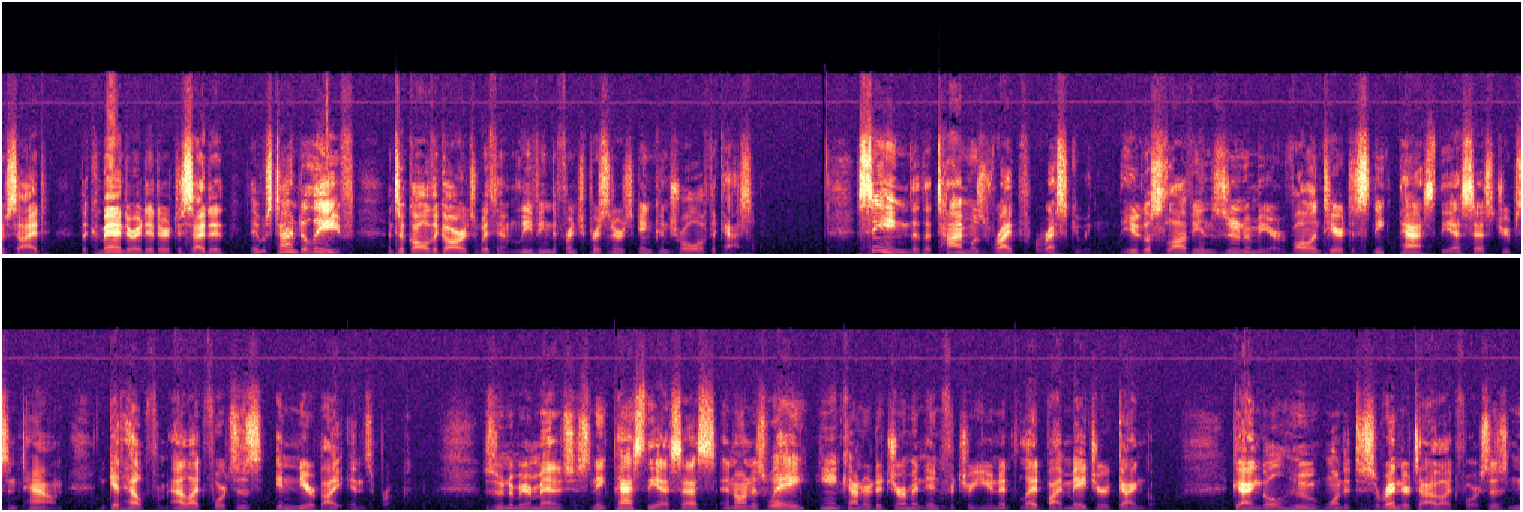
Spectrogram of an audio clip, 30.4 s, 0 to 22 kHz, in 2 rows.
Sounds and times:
Narration, monologue: 0.0 - 30.3.

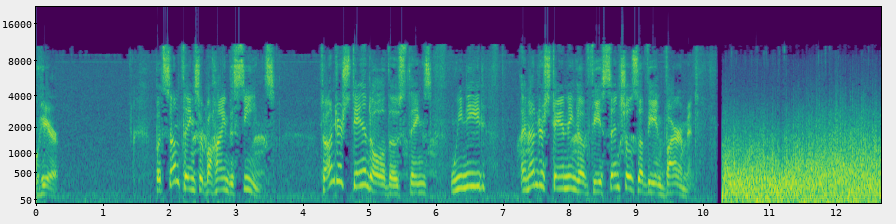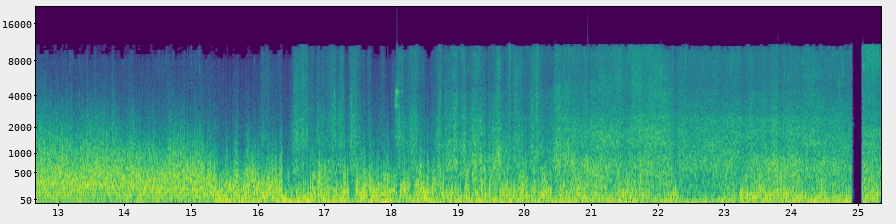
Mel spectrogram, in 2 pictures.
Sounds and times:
Outside, rural or natural: 0.0 - 25.3.

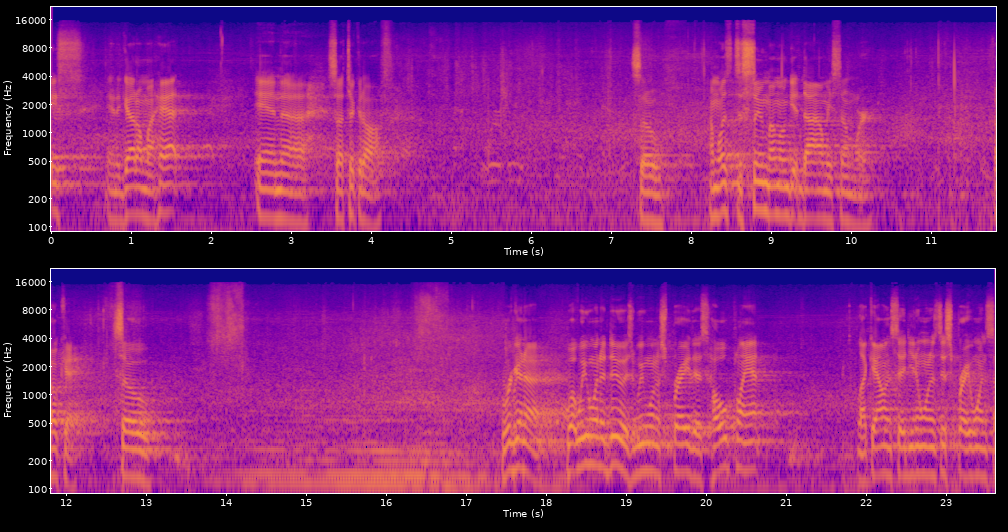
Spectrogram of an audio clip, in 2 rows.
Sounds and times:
Speech: 7.3 - 10.4, 11.8 - 13.2, 17.5 - 20.8, 21.9 - 23.6.

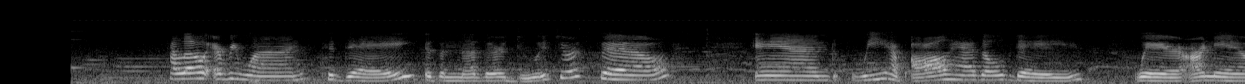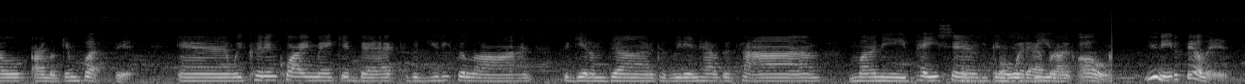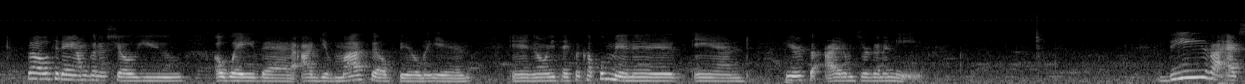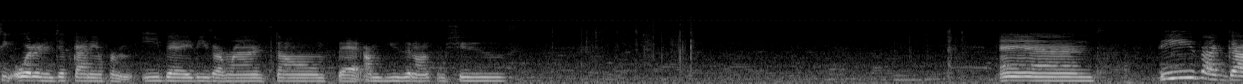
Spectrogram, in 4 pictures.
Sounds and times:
Speech: 7.6 - 34.2, 36.5 - 42.6, 47.3 - 49.7.

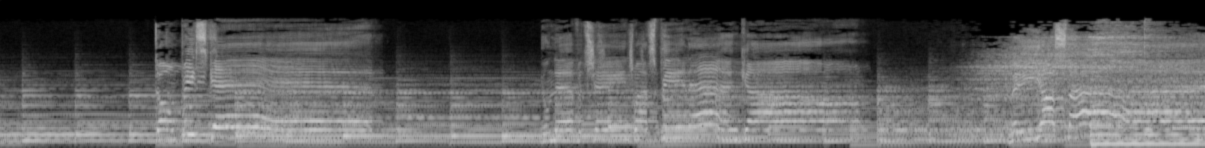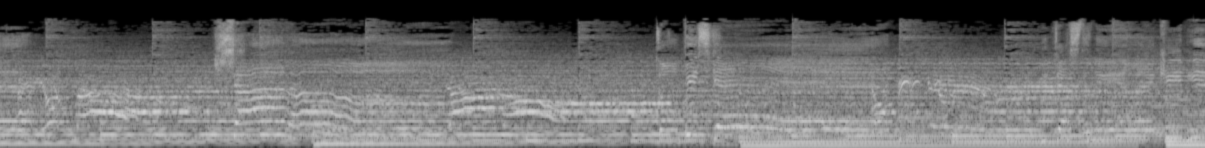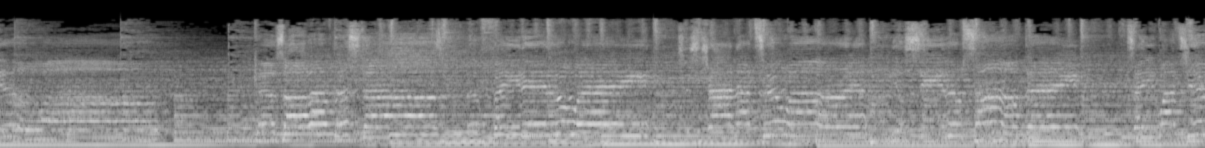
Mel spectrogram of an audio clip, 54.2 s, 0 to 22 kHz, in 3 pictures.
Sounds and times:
Music: 0.0 - 54.2.

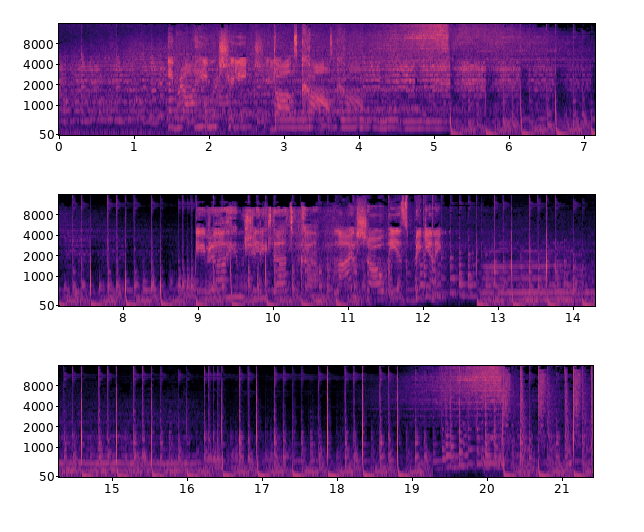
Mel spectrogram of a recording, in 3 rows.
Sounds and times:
Music: 0.0 - 21.4
Speech: 1.4 - 4.2, 9.0 - 12.4.

